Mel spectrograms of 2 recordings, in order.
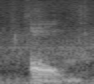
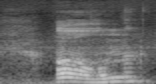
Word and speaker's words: Om: Om, really spelled A-U-M, but Om is O-M is how people think of it, is the universal sound because it goes supposedly from the, depending on how you say it, the largest mouth opening to the smallest.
